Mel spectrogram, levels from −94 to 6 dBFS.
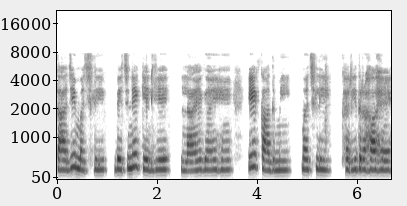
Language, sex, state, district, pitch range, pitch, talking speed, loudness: Hindi, female, Bihar, Lakhisarai, 225-240 Hz, 235 Hz, 125 wpm, -27 LUFS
